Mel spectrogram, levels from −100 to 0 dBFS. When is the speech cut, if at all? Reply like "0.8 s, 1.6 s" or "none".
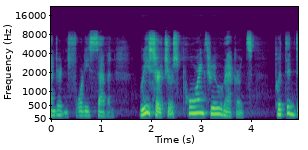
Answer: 1.6 s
